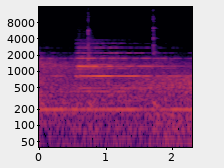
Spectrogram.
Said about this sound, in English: He endeavoured to pierce the darkness with his ferret eyes, when the chimes of a neighbouring church struck the four quarters.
